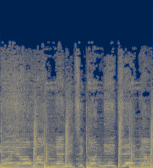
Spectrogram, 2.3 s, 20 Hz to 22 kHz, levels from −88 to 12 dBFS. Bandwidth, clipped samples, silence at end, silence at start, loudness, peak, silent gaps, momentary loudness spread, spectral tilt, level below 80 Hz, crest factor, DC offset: 17 kHz; under 0.1%; 0 s; 0 s; -13 LUFS; 0 dBFS; none; 3 LU; -4 dB/octave; -16 dBFS; 12 dB; under 0.1%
